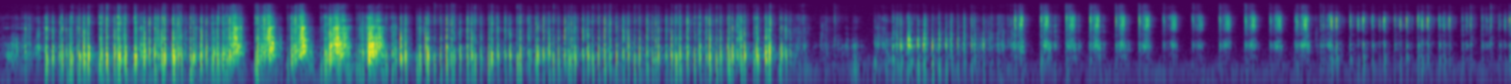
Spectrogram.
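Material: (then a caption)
Leather. Long pink-painted nails scratch and tap along a small, hollow, dark green textured leather hard glasses case resting on a woven bag. Dense, bright, crackly scratching fills the first eight seconds, then after a brief pause it returns as rapid, more separated taps and scratches with a dry, hollow knock.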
